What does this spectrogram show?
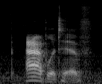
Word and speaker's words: ablative: not have expected that the uh emphasis is supposed to be on that first syllable ablative it's how i'm it's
